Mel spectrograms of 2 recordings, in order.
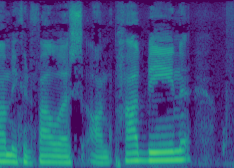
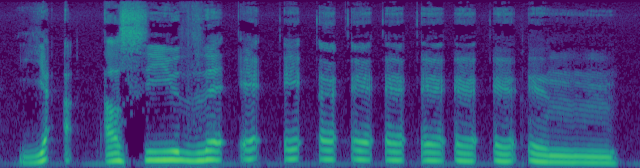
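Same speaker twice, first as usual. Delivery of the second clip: very slow, glitchy, lagging, choppy broken-up stutter. Mimicking how the other speaker comes through a bad Skype connection: imitating Dustin's choppy Skype audio. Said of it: "the Skype connection is so horrible, so I'm just hearing".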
